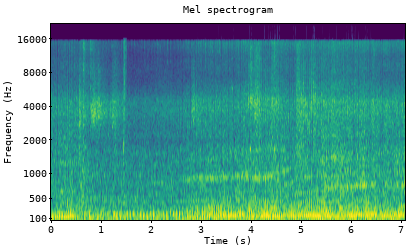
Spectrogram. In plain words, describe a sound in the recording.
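A small petrol go-kart engine drones under throttle close by.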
